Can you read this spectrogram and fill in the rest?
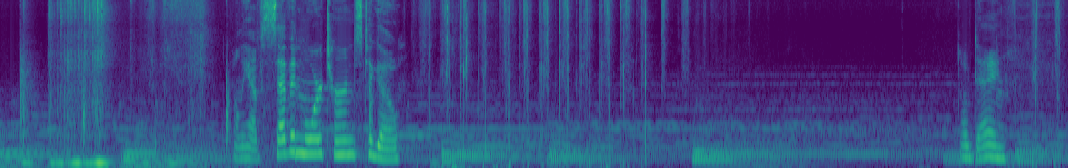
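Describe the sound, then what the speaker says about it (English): Playing cards for the board game Moon are shuffled by hand in quick rapid riffles and flicks, close and crisp, interspersed with a person talking. "Let me shuffle these babies up"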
